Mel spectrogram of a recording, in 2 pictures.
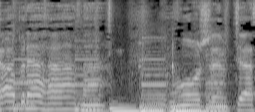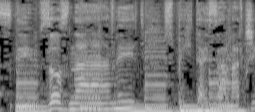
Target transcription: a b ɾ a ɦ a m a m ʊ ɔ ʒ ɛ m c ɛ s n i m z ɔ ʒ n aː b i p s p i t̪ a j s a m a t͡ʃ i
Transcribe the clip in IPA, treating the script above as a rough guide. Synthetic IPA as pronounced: a b ɾ a ɦ a m a m ʊ ɔ ʒ ɛ m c a s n i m z ɔ z n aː m i c s p iː t̪ a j s a m a t͡ʃ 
